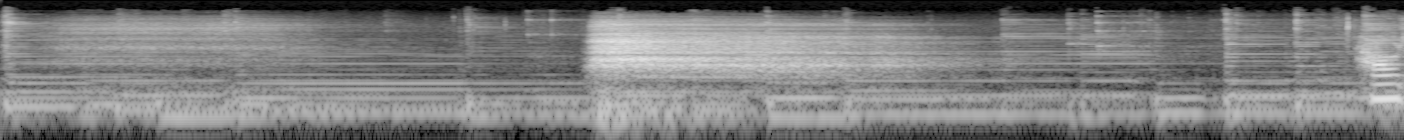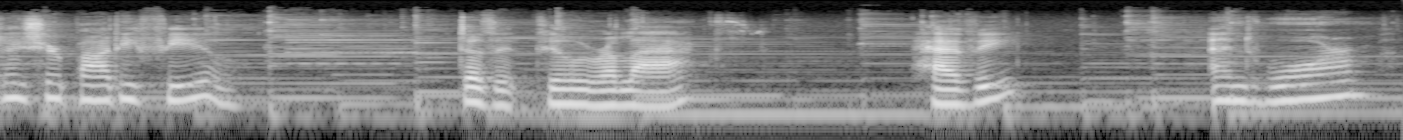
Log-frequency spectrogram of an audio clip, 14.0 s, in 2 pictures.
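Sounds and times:
slow deep breath in through the nose and out through the mouth: 0.1s - 1.9s, 2.9s - 5.4s
speech: 6.8s - 8.3s, 9.3s - 10.6s, 11.7s - 12.2s, 13.1s - 14.0s.

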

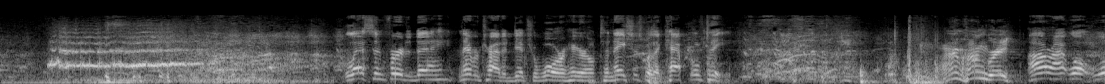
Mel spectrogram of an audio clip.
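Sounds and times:
low car engine rumble: 0.0s - 3.5s
laughter: 0.0s - 3.8s, 6.3s - 9.3s, 10.6s - 11.0s
car tires squealing as brakes lock: 0.4s - 3.2s
speech: 1.0s - 1.3s, 3.5s - 7.6s, 9.5s - 11.0s.

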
